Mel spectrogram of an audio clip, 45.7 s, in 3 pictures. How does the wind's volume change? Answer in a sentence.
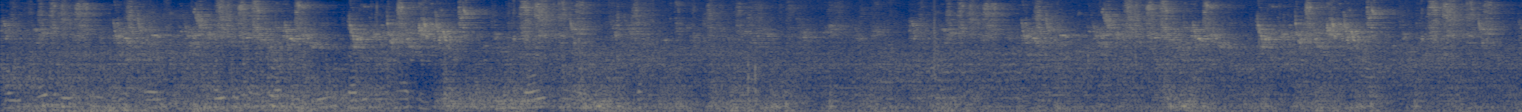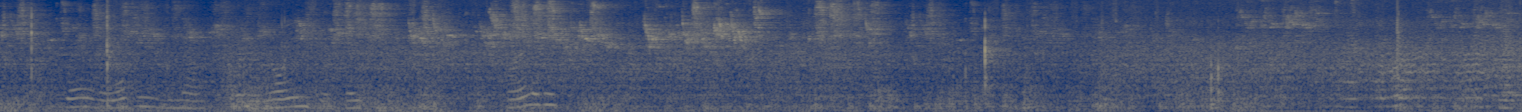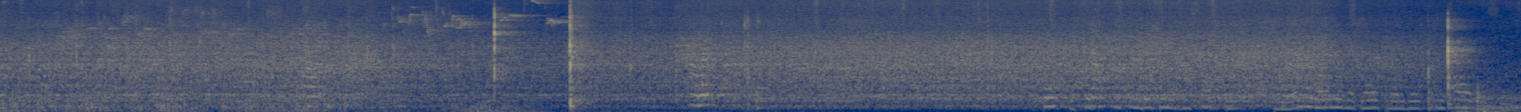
The loudness of the wind goes down.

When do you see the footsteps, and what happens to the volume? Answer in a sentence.
You can't hear the footsteps here.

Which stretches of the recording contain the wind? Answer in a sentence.
The wind can be heard from 0.0 to 35.8 s.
